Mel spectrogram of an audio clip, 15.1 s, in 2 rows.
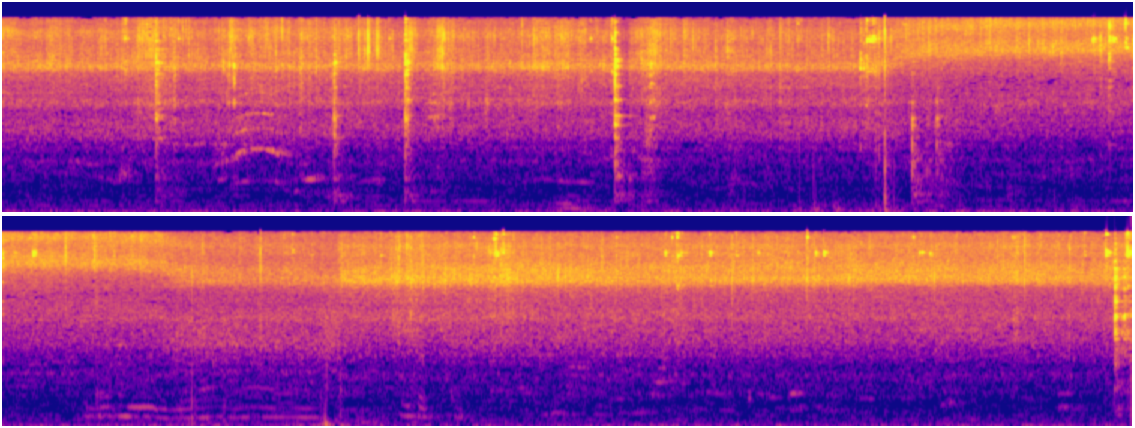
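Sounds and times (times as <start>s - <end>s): banana slices sizzling in oil: 0.0s - 15.0s
spatula clicking on griddle: 0.8s - 3.0s, 4.0s - 5.0s, 5.7s - 7.8s, 14.3s - 15.0s.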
